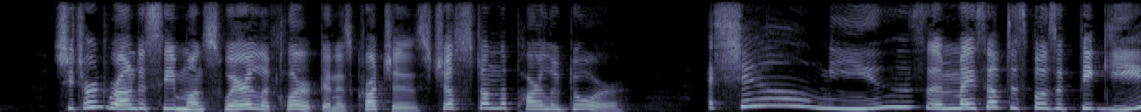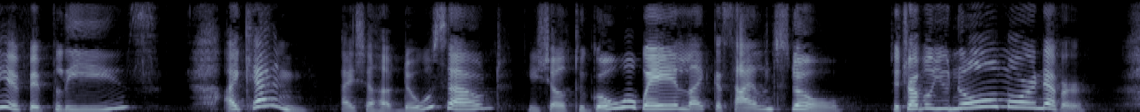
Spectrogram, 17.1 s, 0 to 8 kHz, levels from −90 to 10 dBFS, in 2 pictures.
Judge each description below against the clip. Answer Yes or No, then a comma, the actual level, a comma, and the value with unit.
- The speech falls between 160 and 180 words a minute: Yes, average, 165 wpm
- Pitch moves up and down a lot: Yes, wide, 6.5 semitones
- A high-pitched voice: Yes, very high, 280 Hz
